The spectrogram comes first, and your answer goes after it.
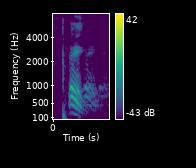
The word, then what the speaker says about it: Powe: And it's spelled Powe, but it's Poe.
